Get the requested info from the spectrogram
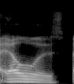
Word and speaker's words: Elwes: I can never pronounce his last name. Cary Ills, who El- is also Elwes? yeah Elwes Elwes. That's it.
